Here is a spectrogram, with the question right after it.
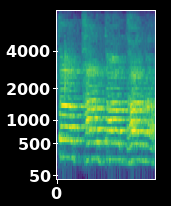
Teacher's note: तो हमारी जीभ जो है कहां लग रही है ये जो दांत है ऊपर के उसमें लग रही है तो इसीलिए ये दंत्य अक्षर हो जाएंगे दंत वर्ण हो जाएंगे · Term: दंत्य वर्ण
